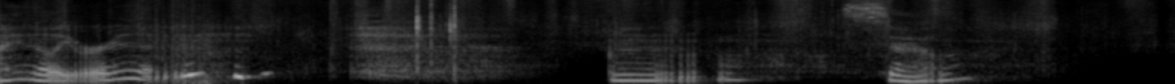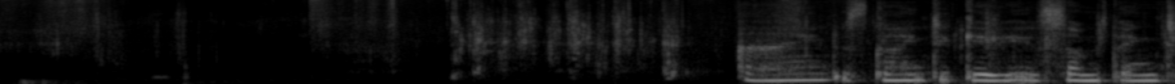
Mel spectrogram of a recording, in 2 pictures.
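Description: A young woman speaks softly and playfully, close to the microphone.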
